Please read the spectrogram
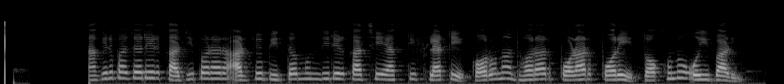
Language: Bangla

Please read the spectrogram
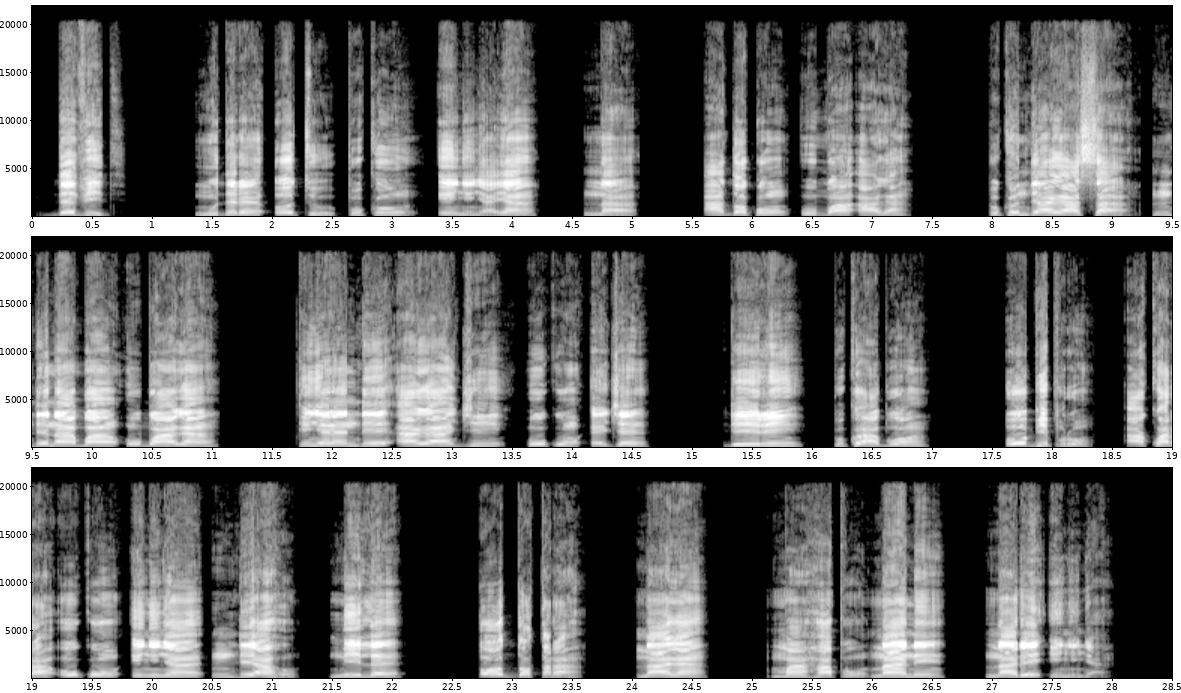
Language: Igbo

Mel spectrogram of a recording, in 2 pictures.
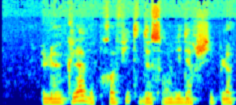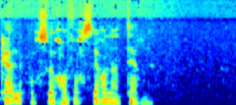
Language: French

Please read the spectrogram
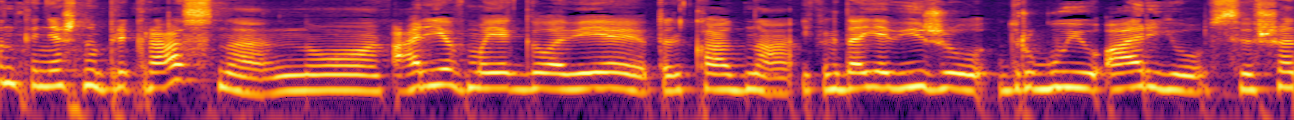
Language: Russian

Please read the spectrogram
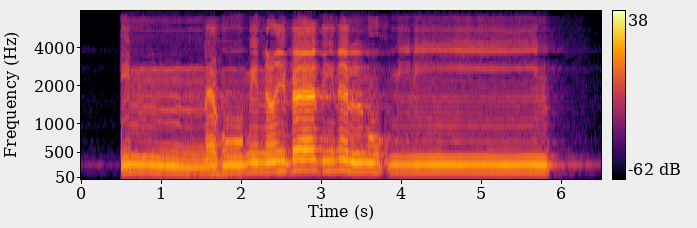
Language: Arabic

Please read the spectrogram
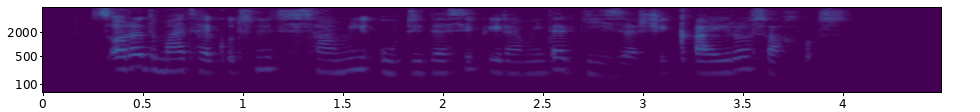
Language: Georgian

